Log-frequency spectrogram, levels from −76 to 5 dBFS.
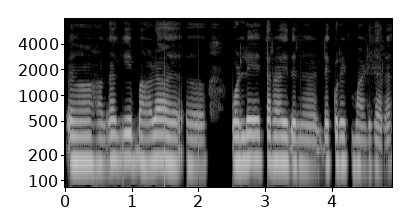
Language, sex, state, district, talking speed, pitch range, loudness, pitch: Kannada, female, Karnataka, Dharwad, 110 wpm, 155-170 Hz, -24 LUFS, 165 Hz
